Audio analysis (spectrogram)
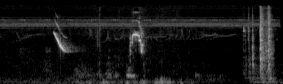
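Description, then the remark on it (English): Two sharp, high-pitched, bird-like chirps from a cheetah spaced about a second apart, followed by a brief rustling burst, over a steady background hum of insects, recorded in Serengeti National Park, Tanzania. “You know they make these chirping noises, right?”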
